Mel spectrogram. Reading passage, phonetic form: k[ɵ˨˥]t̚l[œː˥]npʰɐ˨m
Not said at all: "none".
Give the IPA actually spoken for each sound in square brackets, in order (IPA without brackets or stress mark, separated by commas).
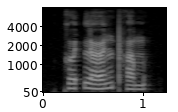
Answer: ɵ˨˥, œː˨˥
